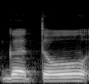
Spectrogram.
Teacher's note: ഈ ഗത എന്നുള്ളത് ത എന്നാണ് അതിൻറെ ഉച്ചാരണം ഗതോ എന്നാണ് ദ എന്നാവരുത്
